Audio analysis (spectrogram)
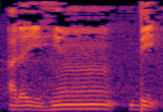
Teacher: نسميه إخفاء شفوي لأنه يخرج من الشفتين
